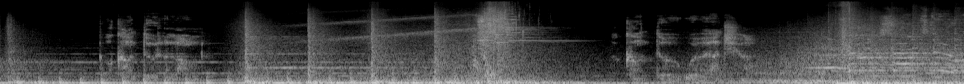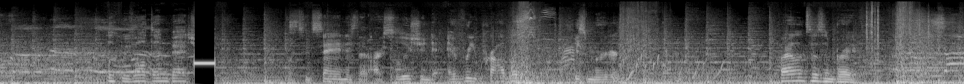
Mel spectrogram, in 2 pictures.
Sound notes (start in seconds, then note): 3.2 dramatic music; 11.5 beep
